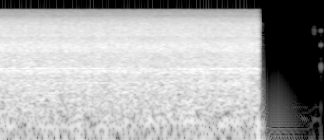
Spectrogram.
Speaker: smooth and uniform just the saw sound we wanted to hear so we can see the sound recording there that I likes to us that we have a gearbox that is in good working order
